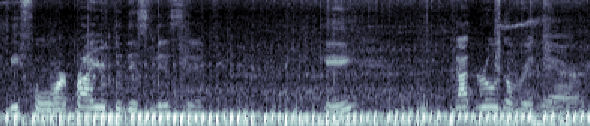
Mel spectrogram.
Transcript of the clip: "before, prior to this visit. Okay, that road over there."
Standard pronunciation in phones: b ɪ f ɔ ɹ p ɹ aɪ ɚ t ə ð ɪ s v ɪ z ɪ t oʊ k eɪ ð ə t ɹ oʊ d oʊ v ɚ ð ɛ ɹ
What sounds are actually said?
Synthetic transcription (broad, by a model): b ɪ f ɔ ɹ p ɹ aɪ ɚ t ə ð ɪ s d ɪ s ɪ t oʊ k eɪ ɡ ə t ɹ oʊ d oʊ v ɚ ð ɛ ɹ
